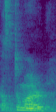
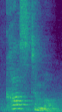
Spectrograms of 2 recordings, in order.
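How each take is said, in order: First: The stress is not on the first syllable. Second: The stress is on the first syllable. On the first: The speaker calls it wrong. "that won't be correct" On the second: The speaker calls it right. "So you're stressing on the first part"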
